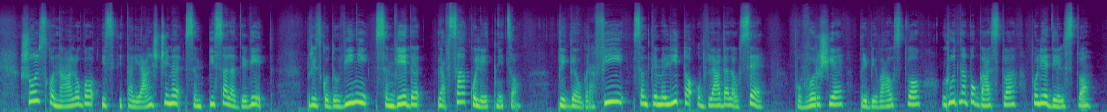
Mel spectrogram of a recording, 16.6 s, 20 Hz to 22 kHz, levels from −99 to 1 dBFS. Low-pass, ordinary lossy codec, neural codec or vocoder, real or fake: 19.8 kHz; none; codec, 44.1 kHz, 7.8 kbps, Pupu-Codec; fake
